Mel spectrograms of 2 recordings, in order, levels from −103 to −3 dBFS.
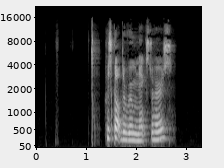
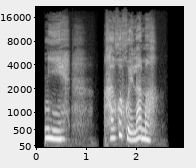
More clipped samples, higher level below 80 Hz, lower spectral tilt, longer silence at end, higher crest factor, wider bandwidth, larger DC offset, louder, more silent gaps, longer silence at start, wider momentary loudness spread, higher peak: neither; second, -74 dBFS vs -58 dBFS; second, -2 dB/octave vs -4 dB/octave; about the same, 0.6 s vs 0.55 s; first, 26 dB vs 14 dB; second, 15.5 kHz vs 18 kHz; neither; second, -26 LUFS vs -13 LUFS; second, none vs 1.26-1.32 s; first, 1.1 s vs 0.15 s; second, 6 LU vs 20 LU; second, -4 dBFS vs 0 dBFS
